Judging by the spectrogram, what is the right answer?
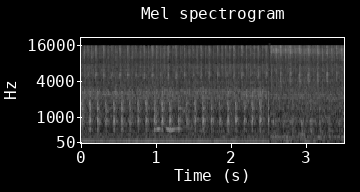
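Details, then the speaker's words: Renault 9 engine at idle: a rapid, regular light knocking rides over an uneven low rumble; the owner says there are clear signs of knock and suspects the bearing shells, not confirmed. "есть явные признаки стука и мотор мабуть скорее всего вкладыши"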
